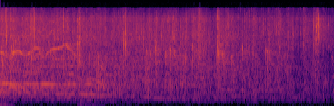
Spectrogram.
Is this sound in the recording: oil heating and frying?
no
